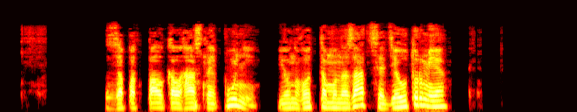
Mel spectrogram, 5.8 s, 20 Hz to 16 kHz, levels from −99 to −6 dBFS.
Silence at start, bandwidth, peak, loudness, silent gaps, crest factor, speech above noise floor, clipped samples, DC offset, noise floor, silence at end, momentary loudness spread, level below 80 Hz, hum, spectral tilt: 1.05 s; 8.2 kHz; 0 dBFS; -17 LUFS; 2.61-2.77 s; 18 dB; over 74 dB; under 0.1%; under 0.1%; under -90 dBFS; 1.3 s; 9 LU; -56 dBFS; none; -6 dB/octave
